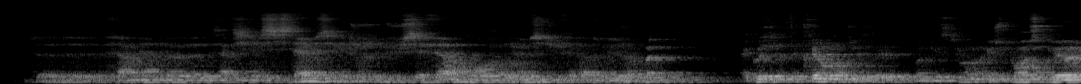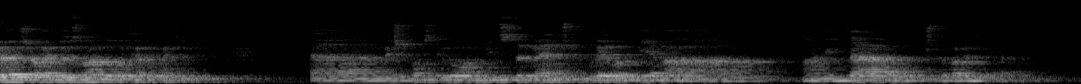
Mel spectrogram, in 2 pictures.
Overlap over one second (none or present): none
